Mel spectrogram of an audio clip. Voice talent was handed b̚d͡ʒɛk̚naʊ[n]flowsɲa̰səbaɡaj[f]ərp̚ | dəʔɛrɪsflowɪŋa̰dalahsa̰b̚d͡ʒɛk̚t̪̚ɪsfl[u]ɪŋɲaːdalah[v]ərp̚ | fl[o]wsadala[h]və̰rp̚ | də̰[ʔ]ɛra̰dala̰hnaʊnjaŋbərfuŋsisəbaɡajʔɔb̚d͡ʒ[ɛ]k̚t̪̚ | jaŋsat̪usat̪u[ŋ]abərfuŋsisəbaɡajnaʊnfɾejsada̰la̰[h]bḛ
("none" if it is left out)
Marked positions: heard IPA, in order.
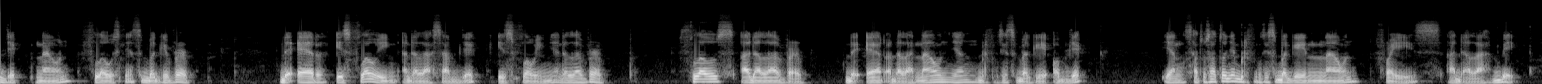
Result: n, v, o, v, o, h, ʔ, ɛ, ɲ, h

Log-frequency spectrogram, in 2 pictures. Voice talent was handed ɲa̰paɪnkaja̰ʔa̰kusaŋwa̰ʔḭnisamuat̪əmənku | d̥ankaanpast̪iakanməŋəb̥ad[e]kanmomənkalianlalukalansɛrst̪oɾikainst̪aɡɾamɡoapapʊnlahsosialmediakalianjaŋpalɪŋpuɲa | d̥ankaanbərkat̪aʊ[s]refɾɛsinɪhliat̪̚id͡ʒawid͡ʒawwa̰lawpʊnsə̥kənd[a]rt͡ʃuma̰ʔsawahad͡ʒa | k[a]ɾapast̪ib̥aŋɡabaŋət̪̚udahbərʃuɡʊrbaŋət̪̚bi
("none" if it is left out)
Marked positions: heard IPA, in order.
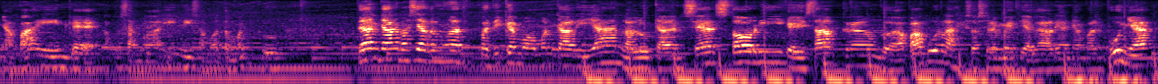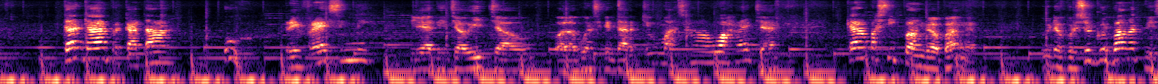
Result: i, h, a, a

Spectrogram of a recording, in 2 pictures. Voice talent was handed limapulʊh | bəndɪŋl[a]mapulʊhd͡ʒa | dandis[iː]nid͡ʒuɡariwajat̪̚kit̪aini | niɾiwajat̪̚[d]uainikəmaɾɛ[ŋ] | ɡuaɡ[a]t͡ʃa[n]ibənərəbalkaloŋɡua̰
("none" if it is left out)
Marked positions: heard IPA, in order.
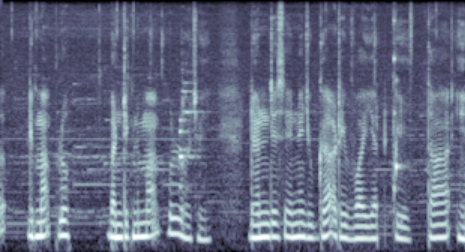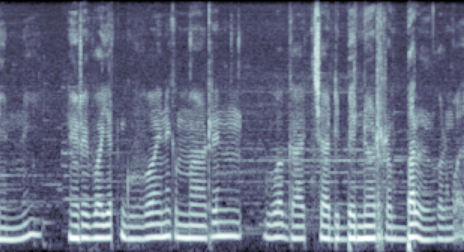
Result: i, i, ɡ, n, a, d

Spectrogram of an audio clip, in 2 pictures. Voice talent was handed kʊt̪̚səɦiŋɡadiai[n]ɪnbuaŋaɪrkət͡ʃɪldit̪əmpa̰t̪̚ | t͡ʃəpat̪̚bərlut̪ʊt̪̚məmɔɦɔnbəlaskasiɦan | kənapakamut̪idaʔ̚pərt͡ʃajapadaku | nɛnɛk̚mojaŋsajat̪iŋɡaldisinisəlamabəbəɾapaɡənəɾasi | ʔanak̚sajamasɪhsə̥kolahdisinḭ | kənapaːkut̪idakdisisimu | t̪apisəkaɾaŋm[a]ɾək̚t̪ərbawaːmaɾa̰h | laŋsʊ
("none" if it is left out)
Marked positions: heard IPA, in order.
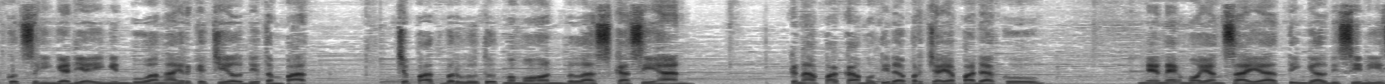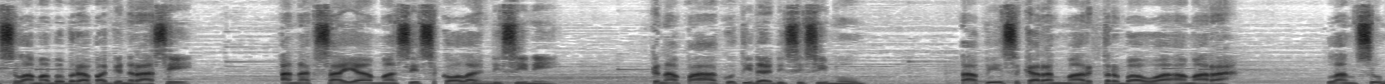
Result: ŋ, a

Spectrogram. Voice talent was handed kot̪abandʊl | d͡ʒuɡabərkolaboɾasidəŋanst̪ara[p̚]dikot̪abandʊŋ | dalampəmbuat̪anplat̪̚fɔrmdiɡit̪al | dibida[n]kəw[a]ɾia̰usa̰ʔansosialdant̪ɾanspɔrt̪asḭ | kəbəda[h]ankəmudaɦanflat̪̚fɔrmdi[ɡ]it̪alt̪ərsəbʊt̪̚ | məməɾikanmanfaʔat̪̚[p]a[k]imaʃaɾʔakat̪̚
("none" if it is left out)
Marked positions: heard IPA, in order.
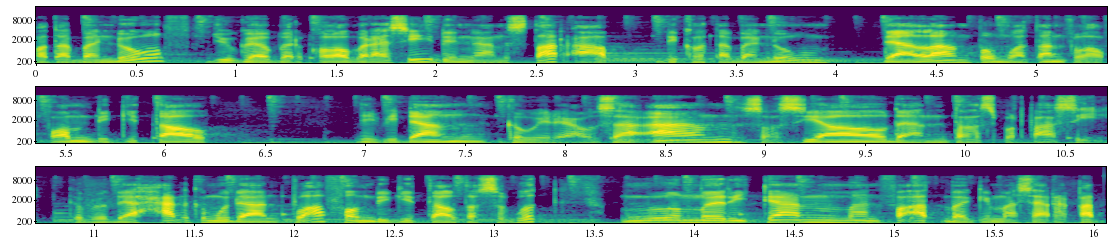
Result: p̚, ŋ, i, h, ɡ, b, ɡ

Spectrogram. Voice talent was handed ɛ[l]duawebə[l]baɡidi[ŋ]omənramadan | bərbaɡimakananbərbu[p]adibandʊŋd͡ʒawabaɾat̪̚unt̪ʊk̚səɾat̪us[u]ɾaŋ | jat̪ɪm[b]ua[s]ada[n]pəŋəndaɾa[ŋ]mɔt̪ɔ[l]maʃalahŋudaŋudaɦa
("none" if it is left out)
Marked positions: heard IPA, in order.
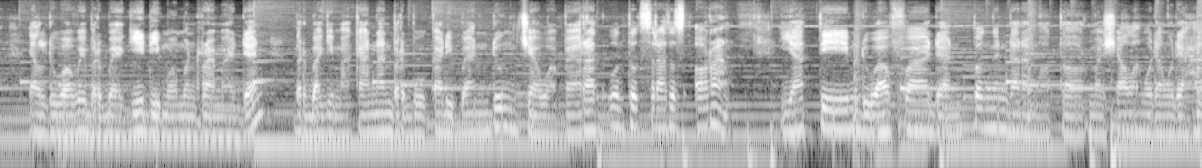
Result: l, r, m, k, o, d, f, n, n, r

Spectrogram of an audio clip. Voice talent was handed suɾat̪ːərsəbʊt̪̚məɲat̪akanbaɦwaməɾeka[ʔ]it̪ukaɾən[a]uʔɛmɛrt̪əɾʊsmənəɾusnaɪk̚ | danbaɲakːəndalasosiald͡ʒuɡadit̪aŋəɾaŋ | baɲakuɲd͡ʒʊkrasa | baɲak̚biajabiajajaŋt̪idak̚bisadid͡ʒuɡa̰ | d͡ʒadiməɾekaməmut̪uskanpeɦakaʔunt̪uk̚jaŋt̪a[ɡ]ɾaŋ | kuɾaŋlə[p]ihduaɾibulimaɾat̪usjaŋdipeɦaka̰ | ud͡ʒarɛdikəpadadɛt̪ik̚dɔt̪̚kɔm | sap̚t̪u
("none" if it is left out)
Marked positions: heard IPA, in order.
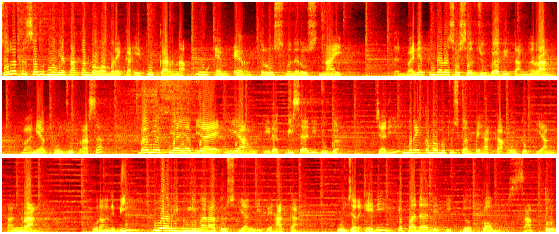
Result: ʔ, a, ŋ, b

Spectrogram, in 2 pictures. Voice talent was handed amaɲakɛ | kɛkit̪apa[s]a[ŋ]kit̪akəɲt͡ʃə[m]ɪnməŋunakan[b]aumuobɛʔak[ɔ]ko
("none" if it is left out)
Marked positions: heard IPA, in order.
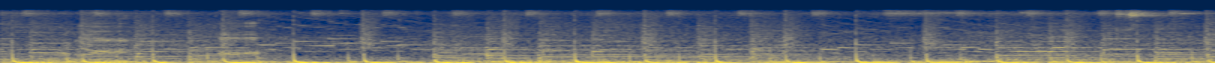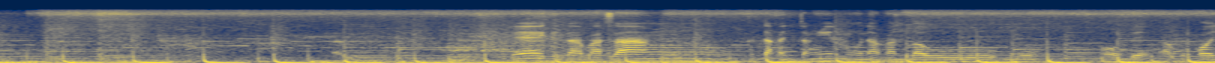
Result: s, ŋ, ŋ, b, u

